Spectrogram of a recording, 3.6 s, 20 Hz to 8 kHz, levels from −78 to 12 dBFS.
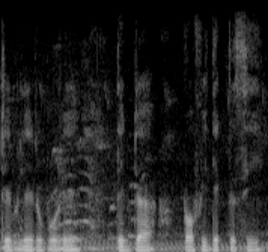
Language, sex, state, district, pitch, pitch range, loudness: Bengali, male, West Bengal, Cooch Behar, 105 Hz, 105-135 Hz, -19 LUFS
